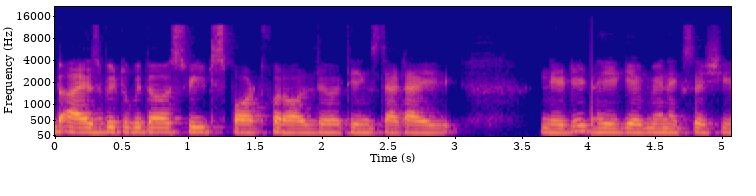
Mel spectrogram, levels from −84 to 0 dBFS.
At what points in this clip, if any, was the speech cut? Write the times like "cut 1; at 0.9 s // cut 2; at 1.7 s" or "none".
cut 1; at 4.1 s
